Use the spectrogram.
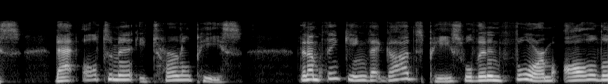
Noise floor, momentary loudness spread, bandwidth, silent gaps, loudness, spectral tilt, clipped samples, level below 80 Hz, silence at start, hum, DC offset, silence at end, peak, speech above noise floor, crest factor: -53 dBFS; 11 LU; 8 kHz; none; -20 LUFS; -5.5 dB/octave; under 0.1%; -72 dBFS; 0 s; none; under 0.1%; 0 s; -4 dBFS; 33 dB; 16 dB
